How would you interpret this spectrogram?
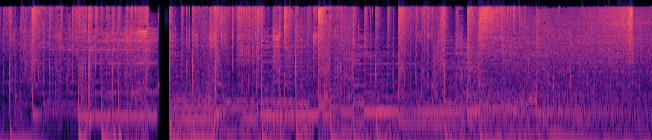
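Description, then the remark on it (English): Dense, glitchy electronic music made with the software Break Tweaker, full of crackling static bursts, stuttering cuts and a sustained low hum, with a brief hard dropout to silence near the start, played loud and continuous with no voices. “And it allowed me to actualize all of the very kind of, it almost sounds like organized static.”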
